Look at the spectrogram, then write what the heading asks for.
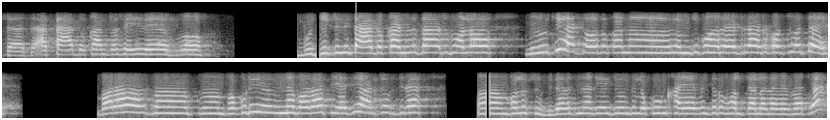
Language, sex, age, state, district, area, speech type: Odia, female, 60+, Odisha, Angul, rural, conversation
